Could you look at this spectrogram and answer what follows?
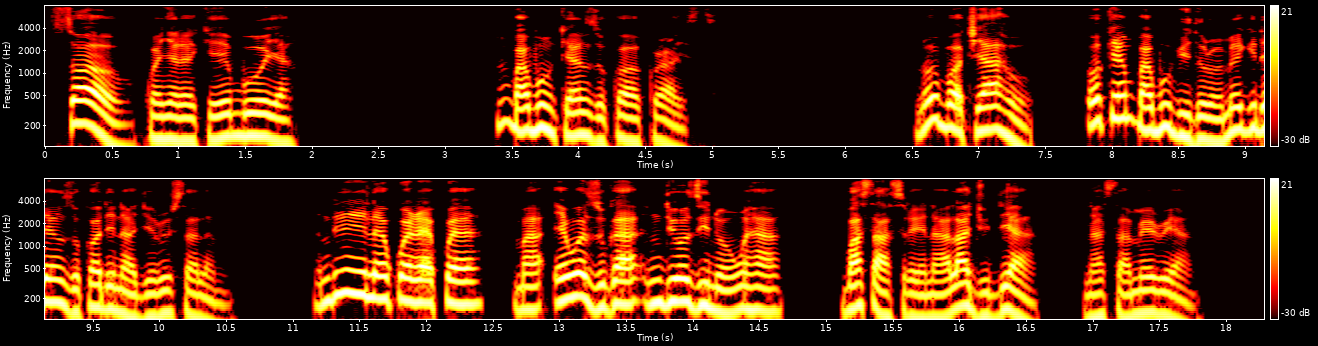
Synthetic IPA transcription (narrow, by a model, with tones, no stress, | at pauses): sɔ˦˨lkʷe˨ɲe˨ɾe˨ke˨e˦ɡ͡bu˦o˦ja˦ | ŋ͡m̩˦k͡pa˨ɡ͡bʊ˦ŋ̩˨ke˦n̩˦zʊ˨kɔ˦kɾa˦ɪ˨st | nʊ˦bɔ˨t͡ʃɪ˨a˦ɦʊ̰˨ | o˦ke˦ŋ͡m̩˦k͡pa˨ɡ͡bʊ˦bi˨do˨ɾo˨me˦ɡi˦de˦n̩˦zʊ˨kɔ˦dɪ˨na˨d͡ʒe˨ɾu˦sa˦lḛ˨m̩˨ | n̩˦dɪ˦niː˦le˦kʷe˦ɾe˦kʷe˦ | ma˨e˦we˦zu˨ɡa˦n̩˦dɪ˦o˦zi˦no˨ŋʷe˦ɦa˦ | ɡ͡ba˦sa˨sɪ˨ɾɪ˨na˨la˦d͡ʒu˨di˦a̰˨ | na˨sa˨me˦ɾi˦a̰˨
